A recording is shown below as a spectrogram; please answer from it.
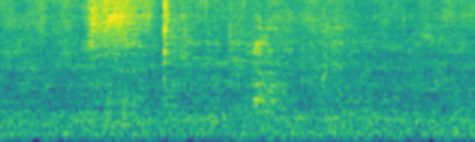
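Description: Utensils stirring and mixing jjajangmyeon noodles in a large ceramic bowl, with a few short scrapes against the bowl, over steady restaurant background noise.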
